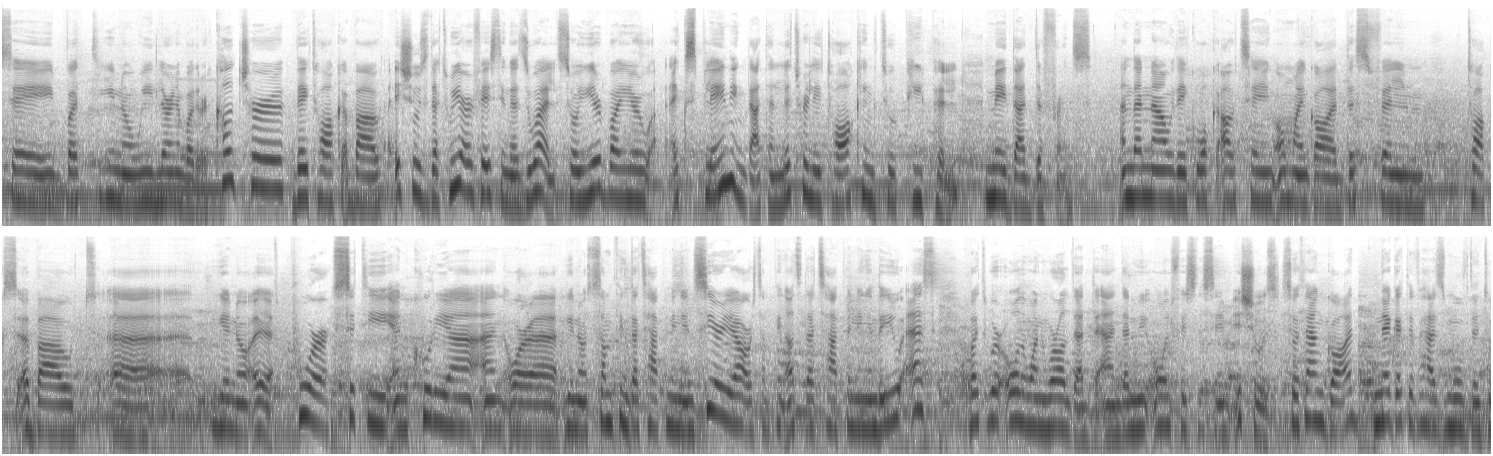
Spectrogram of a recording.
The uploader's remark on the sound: Sharjah International Film Festival for the Children and the Youth 2023 Press Conference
